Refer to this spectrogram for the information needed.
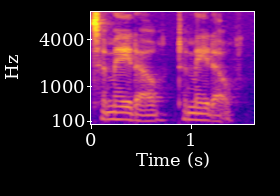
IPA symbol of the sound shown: ɾ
